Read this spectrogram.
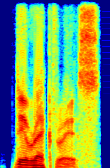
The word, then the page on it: directress: British English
